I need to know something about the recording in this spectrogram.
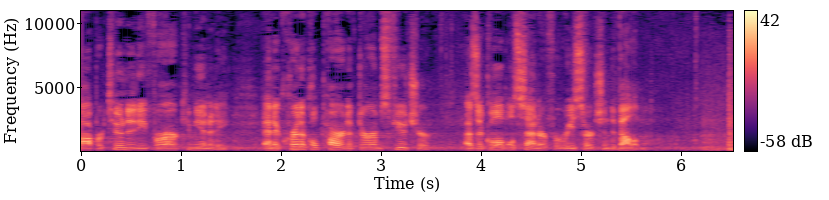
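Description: A young man speaks steadily into a microphone.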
